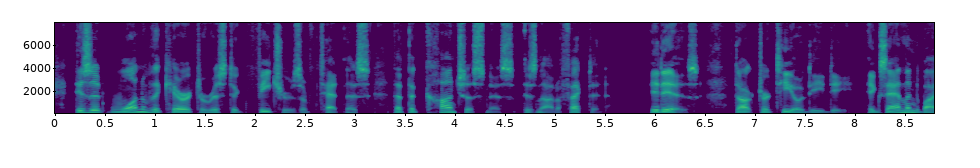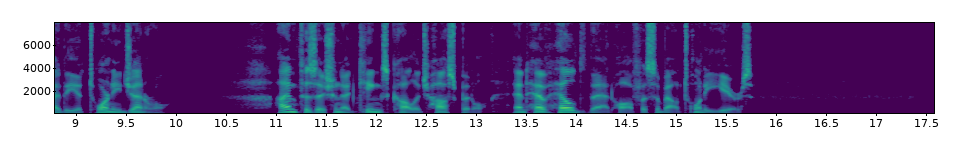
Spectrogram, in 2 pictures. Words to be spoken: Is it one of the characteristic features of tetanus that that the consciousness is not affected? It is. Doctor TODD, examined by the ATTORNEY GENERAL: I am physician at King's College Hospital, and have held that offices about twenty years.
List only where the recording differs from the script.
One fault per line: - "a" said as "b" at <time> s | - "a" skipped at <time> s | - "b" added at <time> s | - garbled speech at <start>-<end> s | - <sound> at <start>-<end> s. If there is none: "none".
- "that" skipped at 3.5 s
- "offices" said as "office" at 14.4 s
